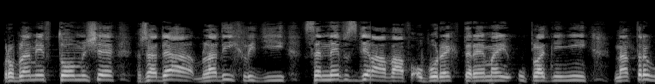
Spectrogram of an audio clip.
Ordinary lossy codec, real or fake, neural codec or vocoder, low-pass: none; real; none; none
